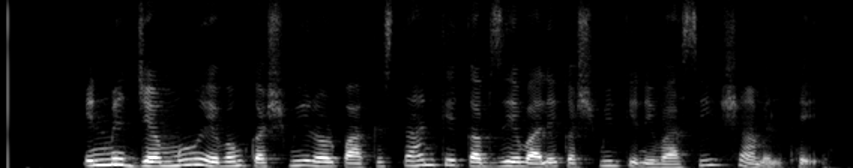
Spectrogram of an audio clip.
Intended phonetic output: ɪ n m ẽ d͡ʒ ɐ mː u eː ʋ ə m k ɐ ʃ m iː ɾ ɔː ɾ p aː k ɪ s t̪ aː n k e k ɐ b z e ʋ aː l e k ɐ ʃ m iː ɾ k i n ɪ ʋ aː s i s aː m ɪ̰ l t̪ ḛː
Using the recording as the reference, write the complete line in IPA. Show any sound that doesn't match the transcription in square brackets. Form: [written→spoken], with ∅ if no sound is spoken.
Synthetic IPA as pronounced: ɪ n m ẽ d͡ʒ ɐ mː u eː ʋ ə m k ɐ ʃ m iː ɾ ɔː ɾ p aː k ɪ s t̪ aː n k e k ɐ b z e ʋ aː l e k ɐ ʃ m iː ɾ k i n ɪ ʋ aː s i [s→ʃ] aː m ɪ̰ l [t̪→t̪ʰ] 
